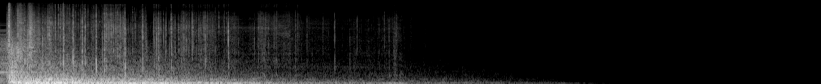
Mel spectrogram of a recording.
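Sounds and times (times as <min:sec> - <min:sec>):
impact: 0:00.1 - 0:05.3.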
